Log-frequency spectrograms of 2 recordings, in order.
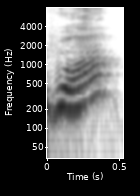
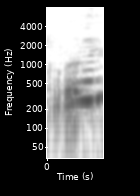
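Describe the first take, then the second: First: Sudden loud whoa. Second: Said in the usual way. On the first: Retold or imitated. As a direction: blurt it out surprised. Mimicking jelly toys slipping.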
